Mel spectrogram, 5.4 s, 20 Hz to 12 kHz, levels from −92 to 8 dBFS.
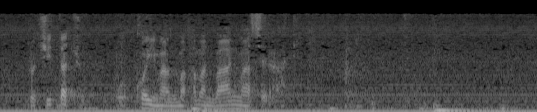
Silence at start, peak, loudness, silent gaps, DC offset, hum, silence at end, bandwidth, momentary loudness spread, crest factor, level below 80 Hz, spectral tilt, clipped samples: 0 s; -18 dBFS; -38 LUFS; none; under 0.1%; none; 0 s; 7.6 kHz; 8 LU; 20 dB; -40 dBFS; -4.5 dB/octave; under 0.1%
